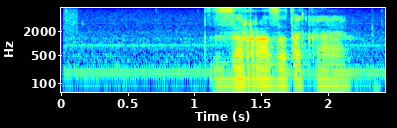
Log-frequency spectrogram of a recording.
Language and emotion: Russian, angry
